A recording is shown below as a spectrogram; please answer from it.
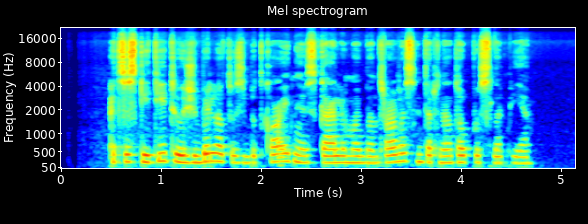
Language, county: Lithuanian, Šiauliai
